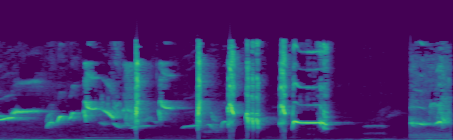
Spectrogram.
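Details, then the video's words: Oriental magpie-robin, a lure song with a unique melody, singing while opening its tail to rouse other magpie-robins. Varied sweet whistles, rising and falling slurs and sharp chips in quick phrases, with a brief pause before the final notes. "Pancingan Kacer Gacor Buka Ekor Lagu Unik! Bagus Buat Menaikan Emosi Kacer Lain Agar Gacor"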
